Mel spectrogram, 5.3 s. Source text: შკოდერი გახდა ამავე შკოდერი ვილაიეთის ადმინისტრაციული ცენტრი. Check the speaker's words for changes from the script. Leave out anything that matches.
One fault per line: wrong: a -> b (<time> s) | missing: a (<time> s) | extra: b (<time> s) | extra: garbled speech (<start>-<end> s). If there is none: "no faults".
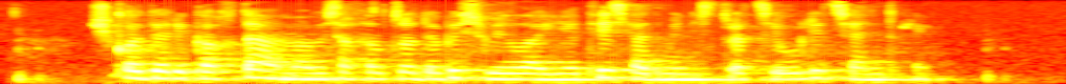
wrong: შკოდერი -> სახელწოდების (1.7 s)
